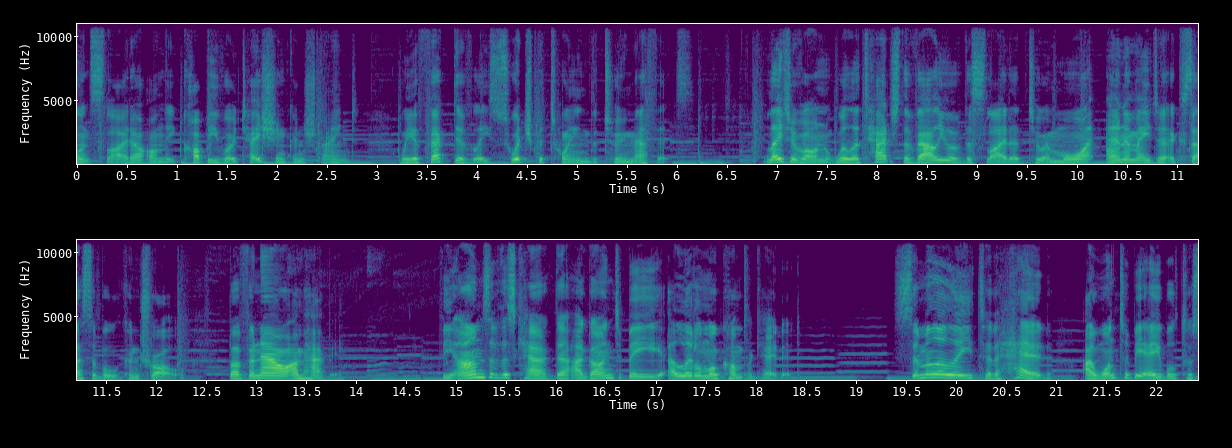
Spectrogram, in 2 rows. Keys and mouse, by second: 0.1 r, 1.9 click, 4.2 r, 12.6 ctrl+s, 14.7 Tab, 15.1 click, 16.3 shift+click, 17.7 shift+d, 22.2 shift+click.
